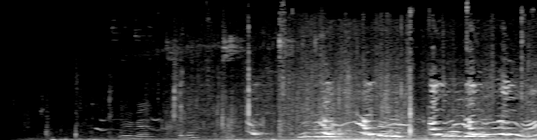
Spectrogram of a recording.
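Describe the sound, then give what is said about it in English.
Two dogs chained up in the yard of a house bark, yip and whine excitedly outdoors, starting softly and building into a loud, overlapping chorus of sharp barks and high whimpers. “When we get to her house, the two dogs are still chained up in the yard,”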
